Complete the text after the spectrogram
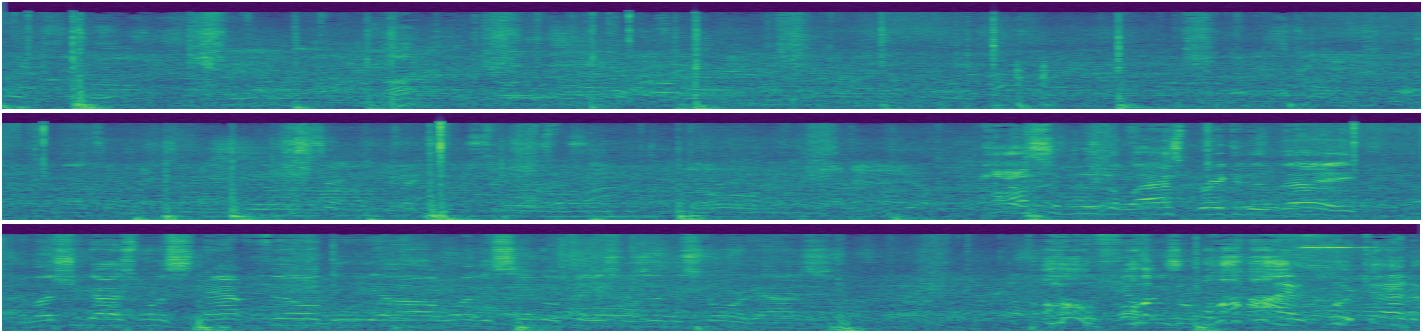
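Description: Cardboard boxes knock and slide against each other.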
